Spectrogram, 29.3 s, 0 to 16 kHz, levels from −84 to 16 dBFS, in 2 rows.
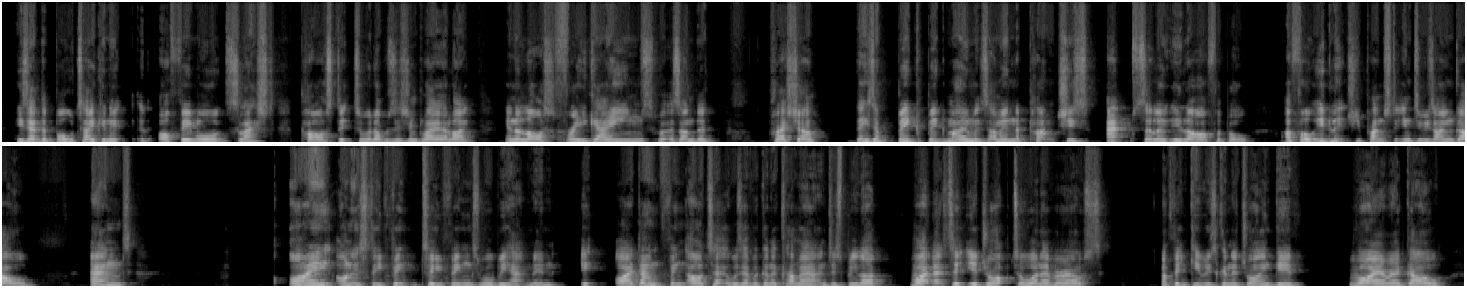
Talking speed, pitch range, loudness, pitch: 190 wpm, 155-220 Hz, -24 LUFS, 175 Hz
